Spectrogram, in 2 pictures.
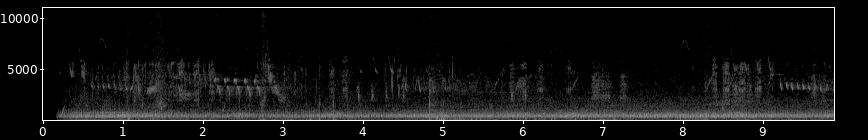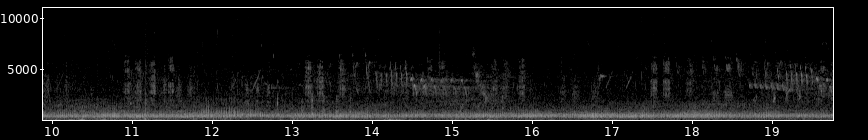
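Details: Frogs gathered for spring spawning in a pond, their massed calls forming a steady, unbroken low purring drone throughout, with thin twittering birdsong above it.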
